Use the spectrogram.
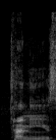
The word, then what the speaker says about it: Thaniese: So the teenager has been identified as Tanis Francis, and that's a Tanis spelled Thaniese.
